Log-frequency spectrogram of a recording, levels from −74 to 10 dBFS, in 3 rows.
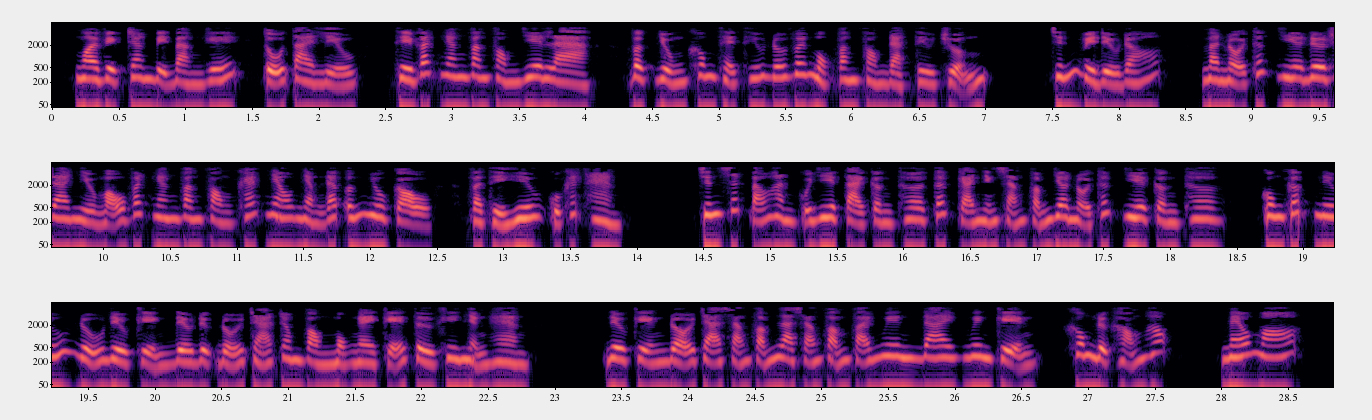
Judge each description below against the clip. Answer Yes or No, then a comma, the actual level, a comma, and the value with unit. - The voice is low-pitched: No, high, 245 Hz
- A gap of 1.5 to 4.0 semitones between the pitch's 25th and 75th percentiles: No, average, 5.0 semitones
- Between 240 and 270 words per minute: Yes, average, 245 wpm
